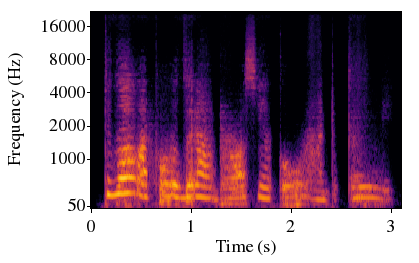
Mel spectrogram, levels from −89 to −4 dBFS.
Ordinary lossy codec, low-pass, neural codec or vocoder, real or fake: none; none; codec, 44.1 kHz, 0.9 kbps, DAC; fake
